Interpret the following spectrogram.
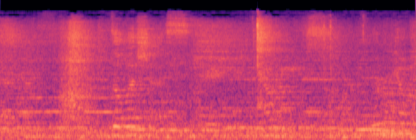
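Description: Background music playing steadily, with indistinct voices and a couple of brief light clicks.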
